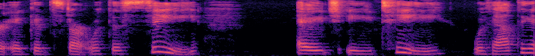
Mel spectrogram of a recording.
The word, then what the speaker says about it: Chet: at it and you say, though, it's Chet. Well, Hanukkah is the same way. A lot of people say Chanukah, because sometimes the C is added in front of the H. And we don't say it like ch in English, or they don't say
